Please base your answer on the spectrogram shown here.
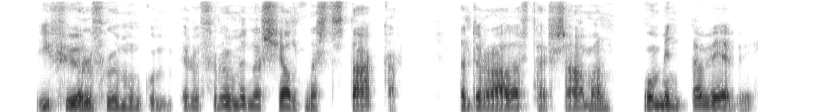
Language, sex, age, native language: Icelandic, male, 50-59, Icelandic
